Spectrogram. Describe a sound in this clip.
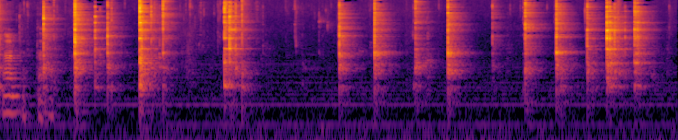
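Metal utensils clink and scrape against a ceramic bowl in quick, uneven taps.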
